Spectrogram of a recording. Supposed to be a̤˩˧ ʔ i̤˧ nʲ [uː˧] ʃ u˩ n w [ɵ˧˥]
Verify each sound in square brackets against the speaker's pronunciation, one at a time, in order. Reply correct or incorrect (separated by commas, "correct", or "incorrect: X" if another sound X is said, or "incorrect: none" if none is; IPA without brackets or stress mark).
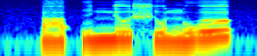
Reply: incorrect: u˧, correct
